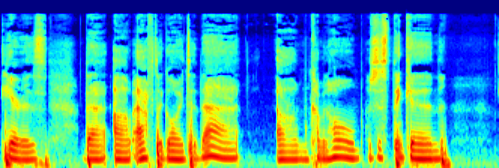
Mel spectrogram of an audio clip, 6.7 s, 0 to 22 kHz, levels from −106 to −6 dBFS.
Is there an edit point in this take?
yes; 3 cuts; at 1.5 s, 3.4 s, 4.8 s

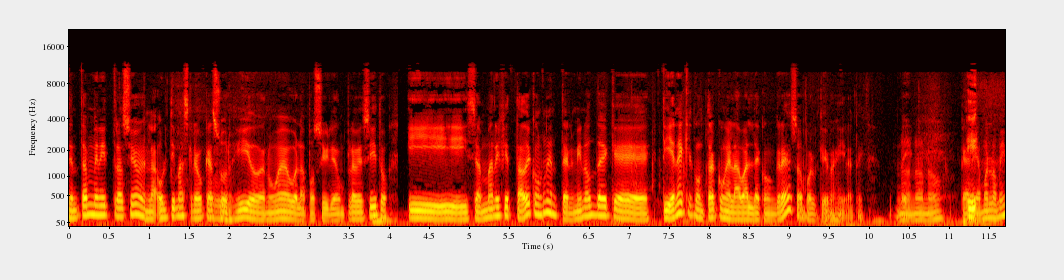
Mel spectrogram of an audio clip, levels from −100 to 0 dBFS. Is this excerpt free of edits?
no; 5 cuts; at 0.9 s, 1.5 s, 4.1 s, 5.9 s, 7.3 s

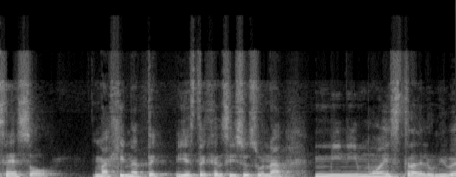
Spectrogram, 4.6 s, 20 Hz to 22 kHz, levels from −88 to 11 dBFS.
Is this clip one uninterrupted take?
yes; 0 cuts

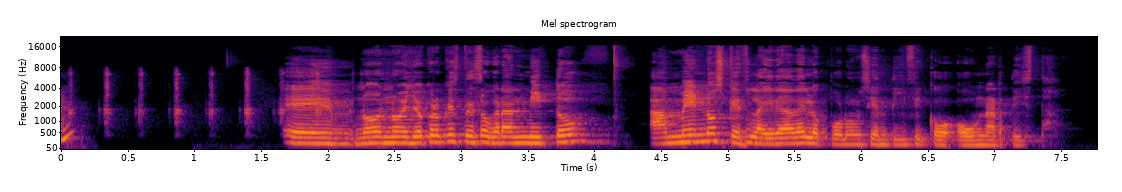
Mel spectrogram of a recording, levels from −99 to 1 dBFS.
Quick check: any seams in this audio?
yes; 4 cuts; at 2.2 s, 3.1 s, 5.1 s, 5.7 s

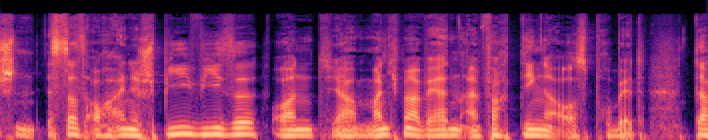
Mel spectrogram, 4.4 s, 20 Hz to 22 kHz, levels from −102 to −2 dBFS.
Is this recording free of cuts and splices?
no; 1 cut; at 1.7 s

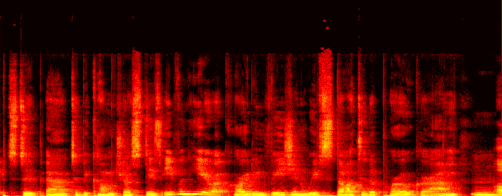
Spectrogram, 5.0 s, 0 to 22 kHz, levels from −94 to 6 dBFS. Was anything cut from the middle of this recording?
no; 0 cuts

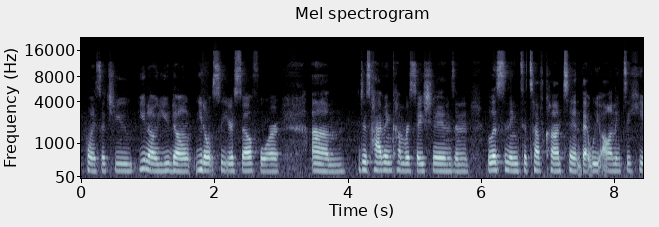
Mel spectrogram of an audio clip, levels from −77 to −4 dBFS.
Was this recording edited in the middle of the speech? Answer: yes; 1 cut; at 4.1 s

